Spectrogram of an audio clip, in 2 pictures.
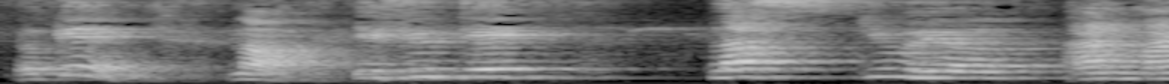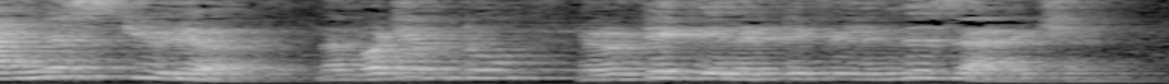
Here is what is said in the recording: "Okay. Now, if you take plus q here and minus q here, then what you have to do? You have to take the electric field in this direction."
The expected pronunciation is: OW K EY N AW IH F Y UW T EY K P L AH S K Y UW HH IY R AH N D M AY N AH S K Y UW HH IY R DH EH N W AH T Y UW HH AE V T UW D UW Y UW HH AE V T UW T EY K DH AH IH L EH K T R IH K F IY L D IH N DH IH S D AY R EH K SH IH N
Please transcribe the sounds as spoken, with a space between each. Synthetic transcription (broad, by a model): OW K EY N AW IH F Y UW T EY K P L AH S K Y UW HH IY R AH N D M AY N AH S K Y UW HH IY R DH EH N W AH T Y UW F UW D UW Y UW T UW T EY K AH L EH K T IH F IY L IH N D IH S D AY R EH K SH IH N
